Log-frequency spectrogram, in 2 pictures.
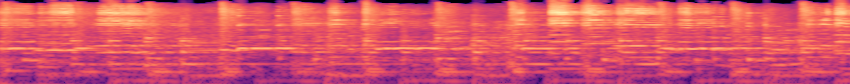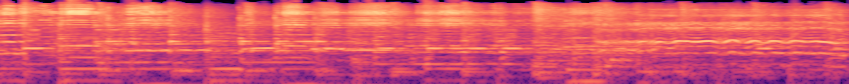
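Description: Small acoustic band playing an instrumental passage of an old Italian song: trumpet carrying the melody over strummed classical guitar, cello bass and mandolin, with a steady bouncing beat.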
